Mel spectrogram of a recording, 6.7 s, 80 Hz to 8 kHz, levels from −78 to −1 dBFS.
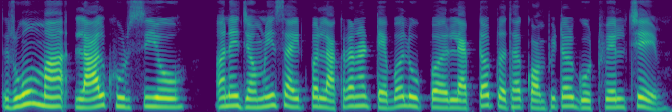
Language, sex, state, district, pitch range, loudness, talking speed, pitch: Gujarati, female, Gujarat, Valsad, 210-240 Hz, -17 LUFS, 135 wpm, 225 Hz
